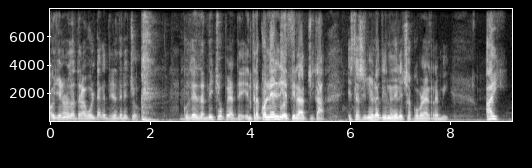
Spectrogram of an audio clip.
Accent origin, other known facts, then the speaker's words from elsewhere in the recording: Fuenlabrada, Community of Madrid, Spain; Y yo, que soy de Fuenlabrada, todavía estoy esperando a que no me lo quite.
